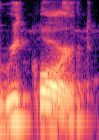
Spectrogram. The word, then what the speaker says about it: record: But to write down, like to record. Okay, the stress goes to the second syllable.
